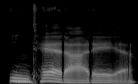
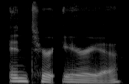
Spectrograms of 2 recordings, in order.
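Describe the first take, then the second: First: It is pronounced in a Latin style. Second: It is pronounced in a plain English way.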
